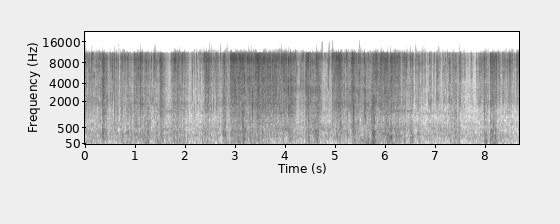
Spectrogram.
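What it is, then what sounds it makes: Bubble wrap being popped and crinkled. A sheet of clear plastic bubble wrap with air bubbles is held in both hands while fingers squeeze, pop and crinkle it. A dense, bright crinkling runs throughout, broken by irregular sharp, dry pops, with almost no low end and a few brief lulls.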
